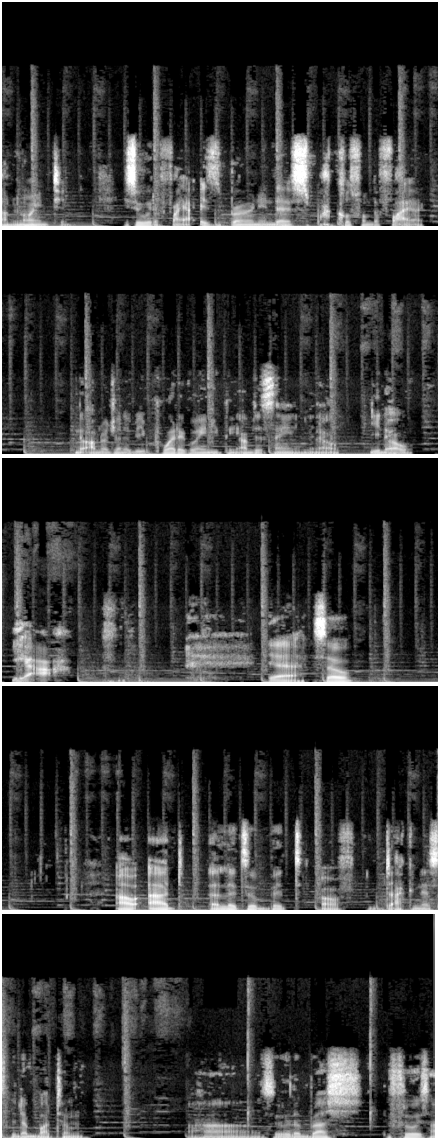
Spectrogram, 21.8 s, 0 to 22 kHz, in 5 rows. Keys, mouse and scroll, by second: 14.6 Caps_Lock, 17.2 ctrl+alt+scroll down 1, 21.4 ctrl+z.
